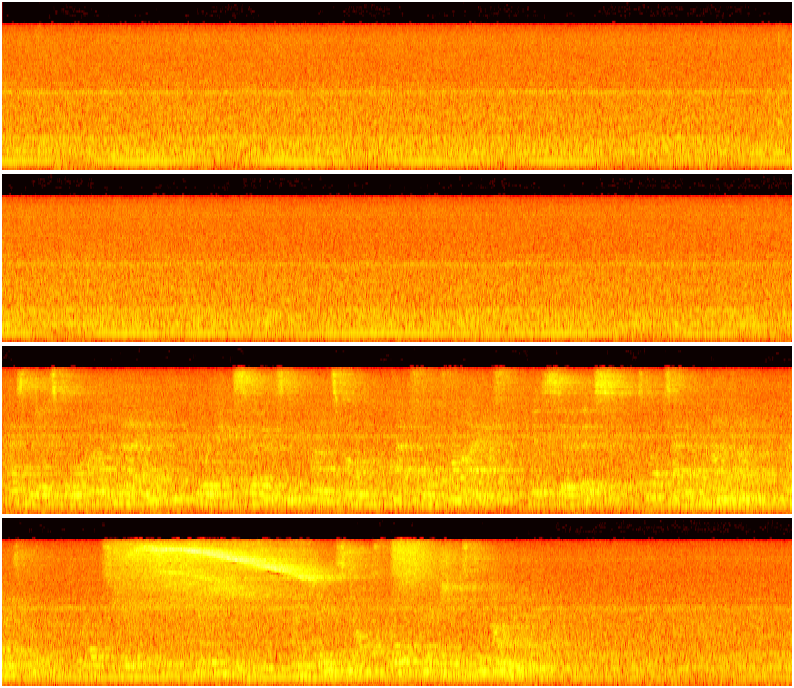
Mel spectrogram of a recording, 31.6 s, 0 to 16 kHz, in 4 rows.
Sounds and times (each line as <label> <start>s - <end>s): train 0.0s - 31.6s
